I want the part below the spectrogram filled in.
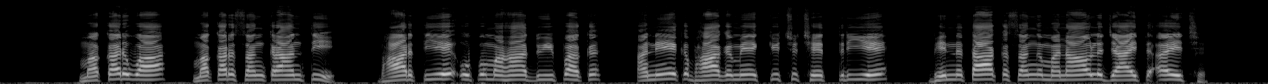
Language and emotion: Maithili, neutral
